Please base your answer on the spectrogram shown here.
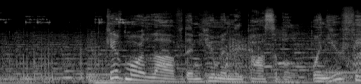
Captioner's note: whining, purring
